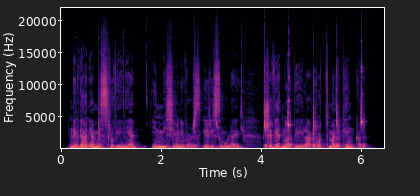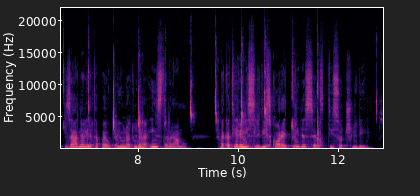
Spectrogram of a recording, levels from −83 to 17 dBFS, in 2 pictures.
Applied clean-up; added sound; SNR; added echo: neural mask model Resemble Enhance denoiser.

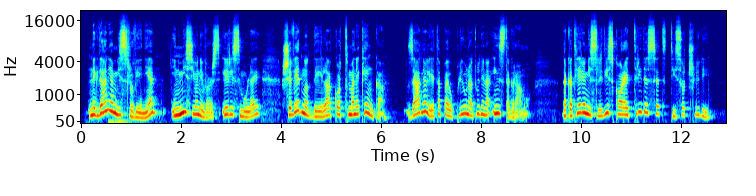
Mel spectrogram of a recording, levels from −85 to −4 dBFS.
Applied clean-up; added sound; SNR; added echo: none; none; none; none.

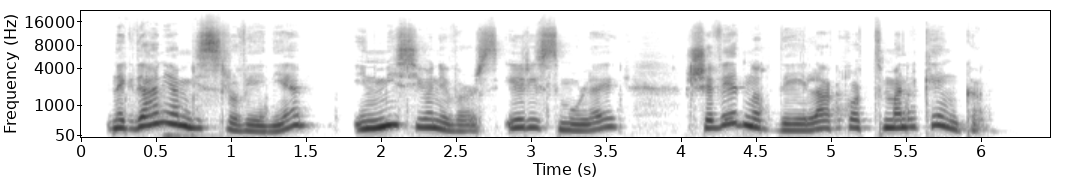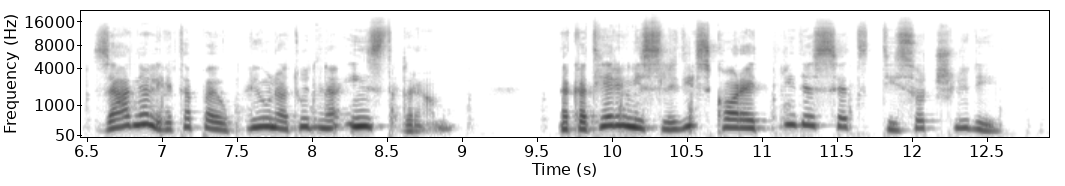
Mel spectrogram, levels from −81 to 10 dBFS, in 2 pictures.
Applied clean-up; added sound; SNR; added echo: neural mask model DeepFilterNet 3.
